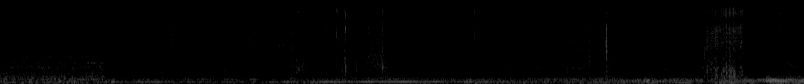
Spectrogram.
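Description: Soft rustling and crinkling of the thin protective sheet being lifted off a new MacBook Air's screen, with a louder swish of the sheet about seven seconds in.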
